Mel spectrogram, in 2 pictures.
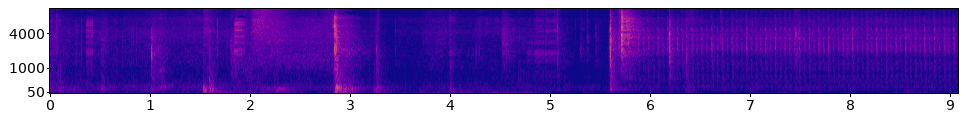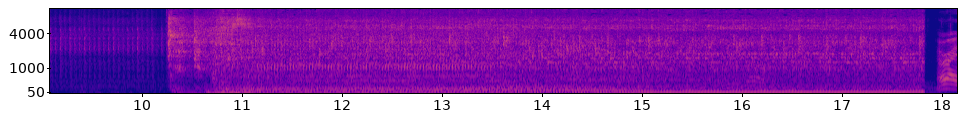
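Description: A few handling clicks and knocks, then a faint steady hum from about five seconds in as the ignition is switched on. About ten seconds in, the John Deere 1025R's three-cylinder Yanmar diesel cranks and catches at once, then runs at a steady idle. It starts on the newly fitted battery, so the battery was what had left it only clicking.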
